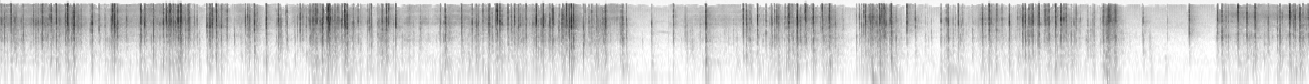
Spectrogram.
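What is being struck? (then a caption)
Inflated mylar foil letter balloon. Fingers and nails rub and crinkle the surface of a large, hollow, silver inflated mylar foil "O" letter balloon held close to the mic. Dense, bright crinkling and crackling comes in bursts with brief quiet gaps, carrying almost no low end.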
